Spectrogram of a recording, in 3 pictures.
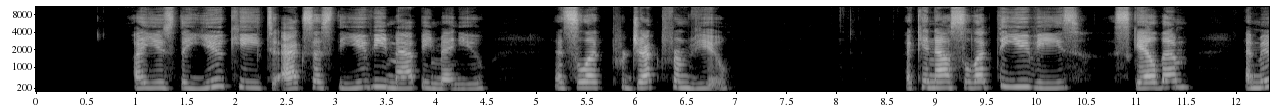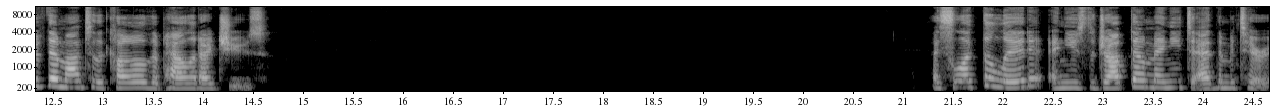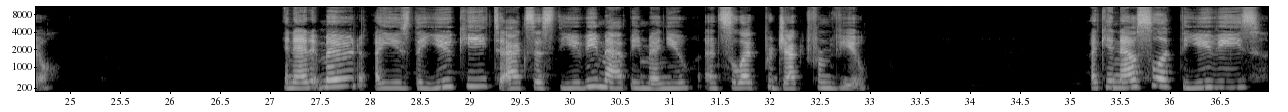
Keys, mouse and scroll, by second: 1.0 u, 5.5-9.2 drag, 9.9 s, 11.9 click, 12.5 g, 16.4 click, 17.4 Tab, 18.3 middle click, 19.4 KP_1, 21.9-23.0 drag, 26.7 scroll down 1, 26.9 Tab, 28.2 a, 30.2 u, 33.3-35.9 drag.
